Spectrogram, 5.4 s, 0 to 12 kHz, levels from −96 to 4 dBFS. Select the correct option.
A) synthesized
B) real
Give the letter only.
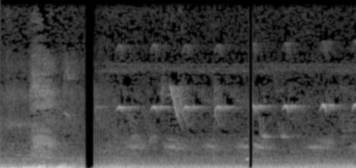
B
